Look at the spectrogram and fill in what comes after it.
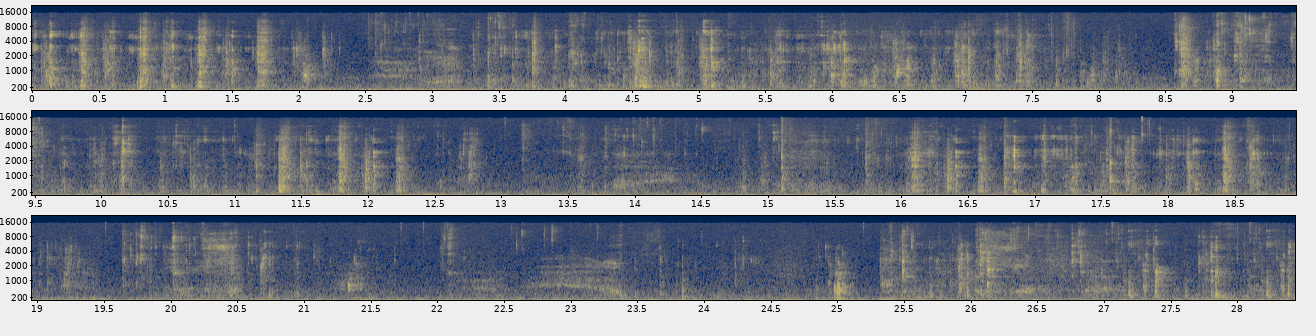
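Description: Close-miked eating sounds: wet chewing and mouth sounds while eating spicy braised beef short ribs (galbi-jjim), with many short clicks of metal chopsticks against the dishes.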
